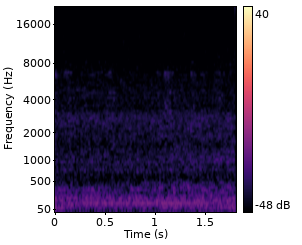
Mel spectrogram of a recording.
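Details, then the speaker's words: 2016 Jeep Compass at idle with check engine light, lumpy uneven beat from a misfire; the cylinder 3 misfire followed the ignition coil when it was swapped to cylinder 1, so the coil is faulty and needs replacing. "so the problem with this car is the ignition coil okay so yeah the problem is this one now i got misfired on this one now"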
